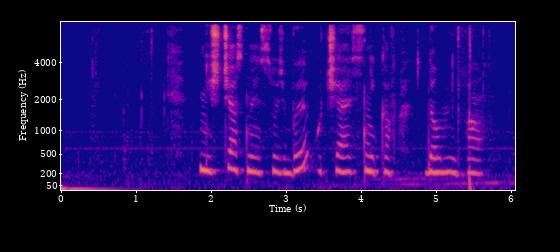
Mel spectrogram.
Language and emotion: Russian, neutral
